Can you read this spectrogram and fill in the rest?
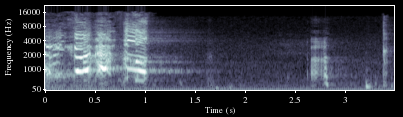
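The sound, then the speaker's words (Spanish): Loud, ragged gasping breaths up close, a quick cluster of panting pants, a pause, then a few more sharp, breathy inhales and exhales, like someone hyperventilating. “… está respirando muy fuerte. pasa? Hiperventilado.”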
